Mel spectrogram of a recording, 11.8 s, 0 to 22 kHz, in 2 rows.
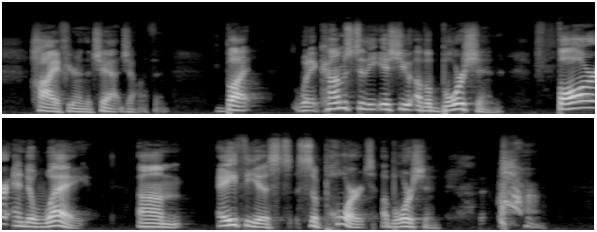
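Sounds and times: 
speech: 0:00.3 - 0:11.4
sneeze: 0:10.7 - 0:11.4.

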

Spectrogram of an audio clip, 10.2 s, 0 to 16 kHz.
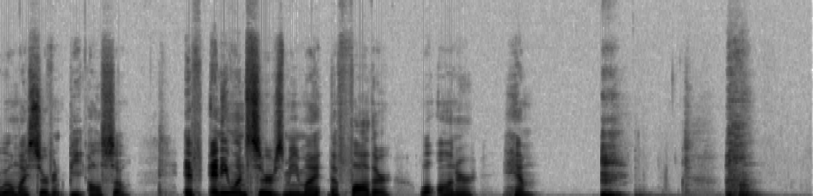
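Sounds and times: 
speech: 0:00.0 - 0:06.8, 0:09.1 - 0:09.5
person coughing: 0:07.5 - 0:08.0, 0:09.1 - 0:09.7.

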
